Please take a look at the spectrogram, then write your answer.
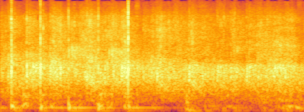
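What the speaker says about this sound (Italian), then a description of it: "Un applauso a Felice, va." Applause fills the chamber at a metropolitan council meeting, a moderate burst of many hands clapping steadily at mid-distance, with a few sharper claps standing out early before it settles into a thinner patter.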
